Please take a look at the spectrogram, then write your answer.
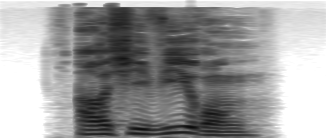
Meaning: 1. filing, storage 2. archiving
- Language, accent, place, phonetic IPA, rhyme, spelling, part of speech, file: German, Germany, Berlin, [aʁçiˈviːʁʊŋ], -iːʁʊŋ, Archivierung, noun, De-Archivierung.ogg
